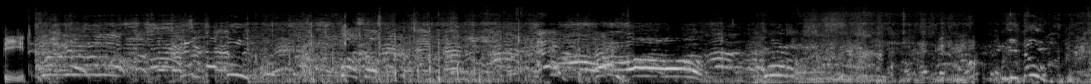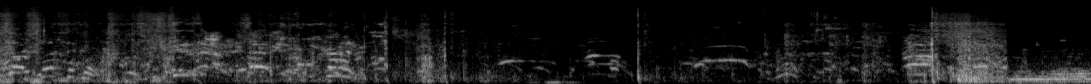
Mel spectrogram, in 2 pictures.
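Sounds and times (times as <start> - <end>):
speech: 0.0 - 0.8
chaotic crowd shouting and yelling: 0.4 - 15.2, 17.8 - 21.0
gunshot: 20.2 - 21.0.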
